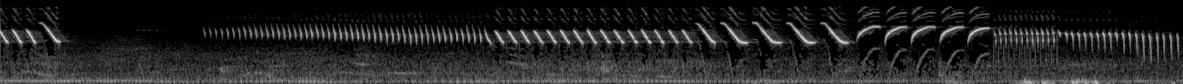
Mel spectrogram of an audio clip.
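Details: Canary song of varied tours: a steady buzzy trill, a faster run of sweeping whistles, a rolling series of slurred notes, and a final rapid trill over a low hum.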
